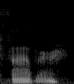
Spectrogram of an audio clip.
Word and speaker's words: Faber-Castell: So I know it's pronounced fabber, not fabber or fab. It's kind of like father.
